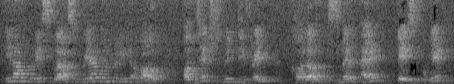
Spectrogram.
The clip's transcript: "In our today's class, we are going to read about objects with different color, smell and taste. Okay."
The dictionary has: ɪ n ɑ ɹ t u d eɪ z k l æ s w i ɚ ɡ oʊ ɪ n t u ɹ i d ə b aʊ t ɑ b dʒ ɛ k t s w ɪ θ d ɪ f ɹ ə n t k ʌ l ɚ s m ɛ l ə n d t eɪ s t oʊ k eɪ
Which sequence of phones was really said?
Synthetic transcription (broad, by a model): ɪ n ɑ w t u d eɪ s k l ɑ s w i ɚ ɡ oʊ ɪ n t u ɹ i d ə b aʊ t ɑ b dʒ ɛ k t s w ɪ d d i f ɹ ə n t k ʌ l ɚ s m ɛ l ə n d t eɪ s t oʊ k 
